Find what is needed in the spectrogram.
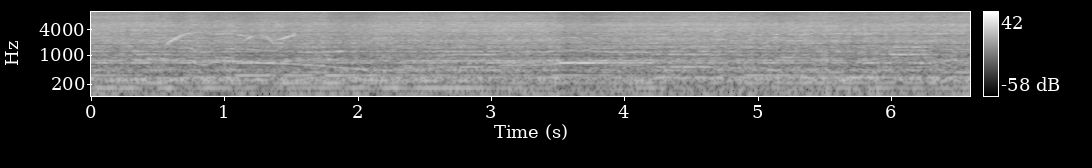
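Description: A live blues-rock band playing without vocals: lead electric guitar on a Stratocaster-style guitar through a Marshall amplifier, with bass and drums. Several notes slide up and down in pitch in the first two seconds.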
